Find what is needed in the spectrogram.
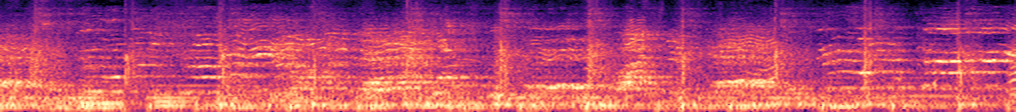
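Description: Gospel choir of youth and young adult voices singing together over instrumental accompaniment, with a steady percussive beat running through.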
